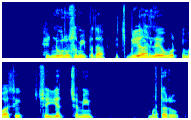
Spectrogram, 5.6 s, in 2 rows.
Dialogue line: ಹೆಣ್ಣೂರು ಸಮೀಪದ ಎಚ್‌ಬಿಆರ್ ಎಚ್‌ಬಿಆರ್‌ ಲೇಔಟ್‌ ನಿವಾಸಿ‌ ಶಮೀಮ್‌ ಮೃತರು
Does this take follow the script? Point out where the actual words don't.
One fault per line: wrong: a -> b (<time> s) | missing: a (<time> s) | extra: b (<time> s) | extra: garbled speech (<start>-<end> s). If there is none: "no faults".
missing: ಎಚ್‌ಬಿಆರ್ (2.2 s)
extra: ಸೈಯದ್ (3.4 s)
